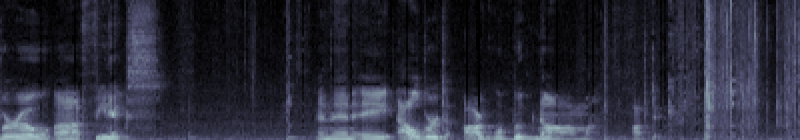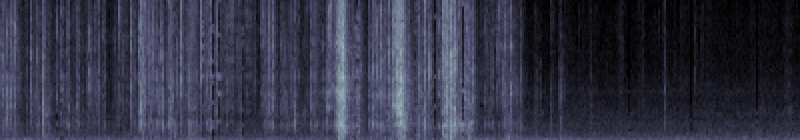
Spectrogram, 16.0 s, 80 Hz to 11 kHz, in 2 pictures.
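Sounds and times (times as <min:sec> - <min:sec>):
foil wrapper ripping: 0:06.8 - 0:13.7
foil wrapper crinkling: 0:06.8 - 0:14.0.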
